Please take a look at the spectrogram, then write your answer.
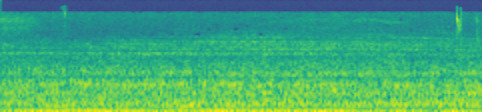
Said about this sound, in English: I'm greeted by the noise of one of the things that happens in this area, and this is part of harvest. You can hear that in the background. There's a truck full of chopped hay, which technically is alfalfa.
